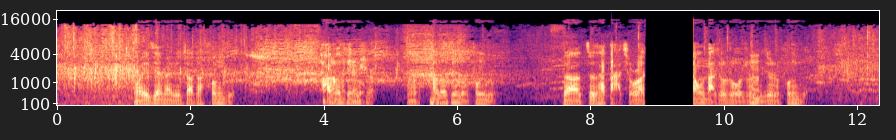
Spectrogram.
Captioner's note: madman in Chinese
